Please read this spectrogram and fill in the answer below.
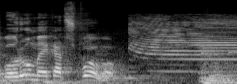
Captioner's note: airhorn sound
